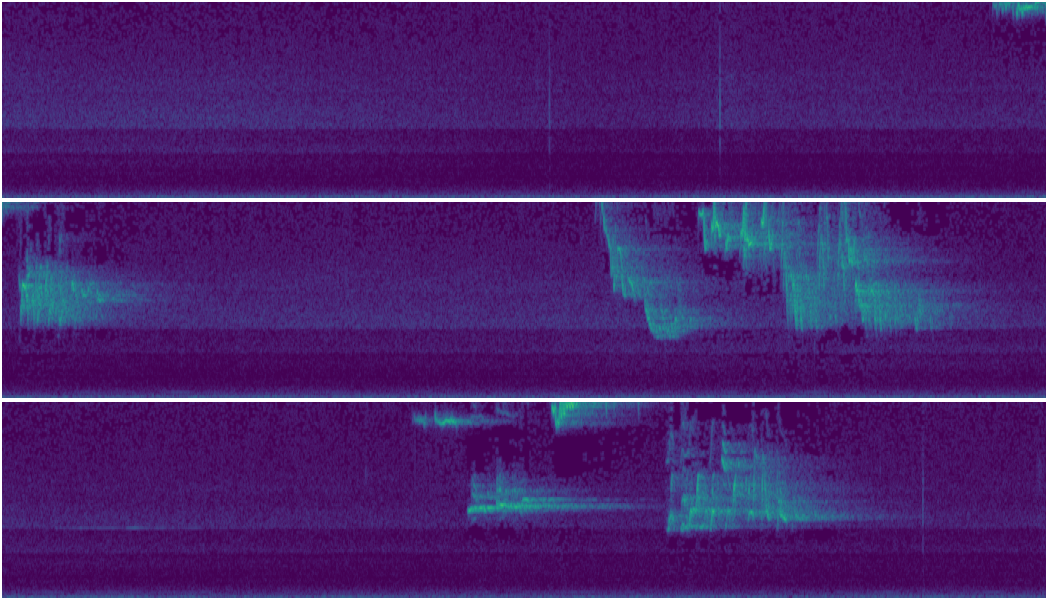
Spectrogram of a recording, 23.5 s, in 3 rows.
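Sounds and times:
low rumble: 0.0 - 23.4
European robin singing: 7.4 - 8.9, 12.3 - 15.2, 18.8 - 22.2.

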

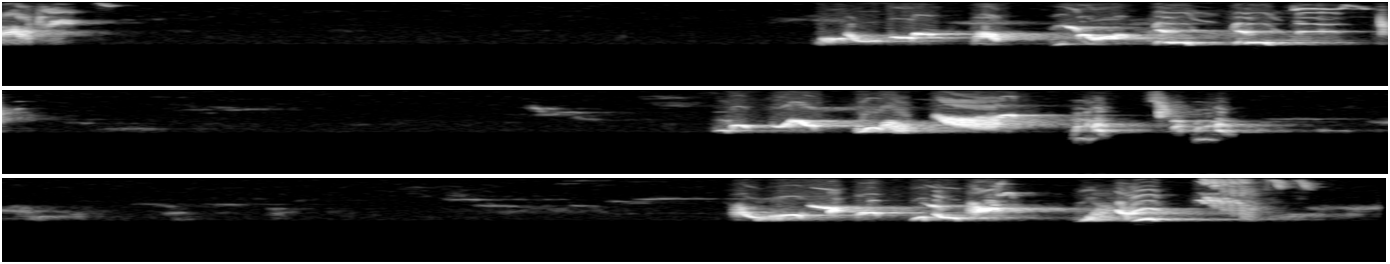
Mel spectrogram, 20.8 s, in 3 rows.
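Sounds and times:
common blackbird Turdus merula singing fluted phrases: 0.0 - 0.8, 3.9 - 8.4, 9.6 - 20.7.

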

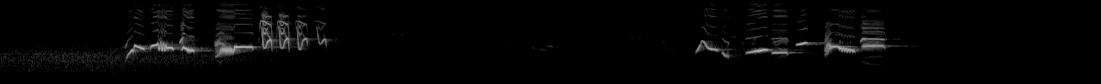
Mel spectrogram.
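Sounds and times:
common blackbird song: 1.2 - 4.2, 4.8 - 9.8.

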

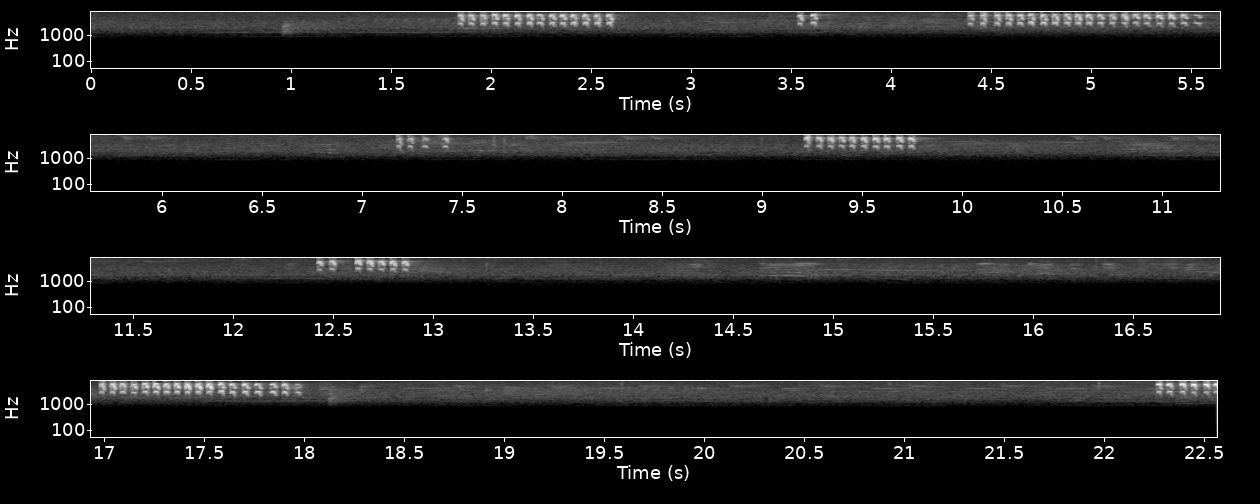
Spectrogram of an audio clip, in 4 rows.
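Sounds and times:
soft faint chirps: 1.2 - 22.5
Eurasian wren rattling call: 1.8 - 2.6, 4.4 - 5.6, 7.2 - 7.5, 9.2 - 9.8, 12.4 - 13.0, 17.0 - 18.0, 22.2 - 22.5.

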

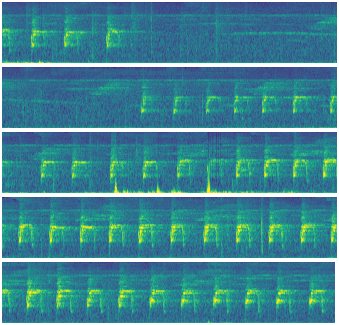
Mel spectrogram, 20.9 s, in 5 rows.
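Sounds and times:
bird calls: 0.0 - 20.9
low thumping and rumbling: 8.6 - 12.4.

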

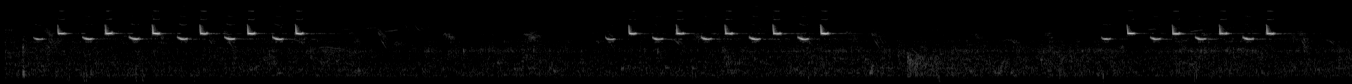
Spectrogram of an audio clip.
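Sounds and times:
great tit song: 0.1 - 3.1, 6.1 - 8.4, 11.0 - 12.8.

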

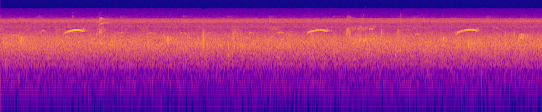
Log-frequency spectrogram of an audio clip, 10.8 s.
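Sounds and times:
constant hiss: 0.0 - 10.8
bird high arched whistle: 9.1 - 9.6.

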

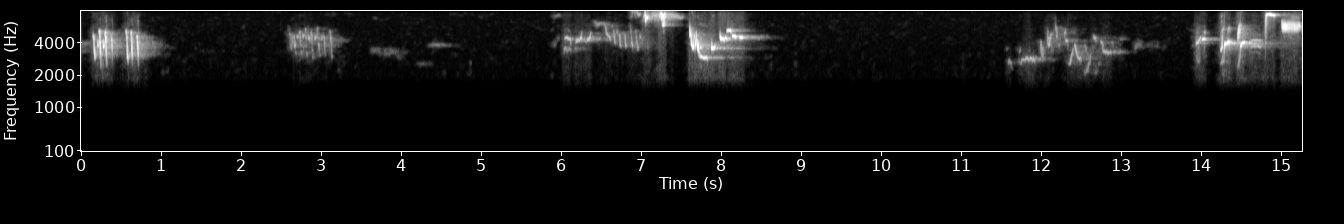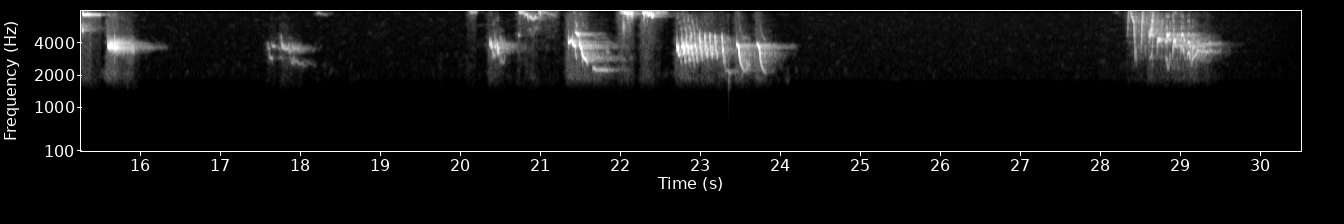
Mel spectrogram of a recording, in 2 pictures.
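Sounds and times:
European robin singing: 0.0 - 1.1, 2.6 - 4.7, 5.9 - 8.7, 11.6 - 16.3, 17.6 - 18.4, 20.1 - 24.2, 28.2 - 29.6.

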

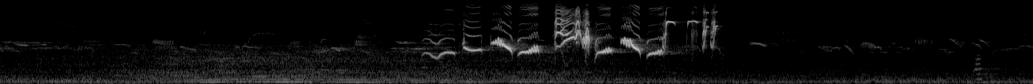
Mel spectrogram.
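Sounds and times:
common blackbird whistled song: 4.1 - 10.3.

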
